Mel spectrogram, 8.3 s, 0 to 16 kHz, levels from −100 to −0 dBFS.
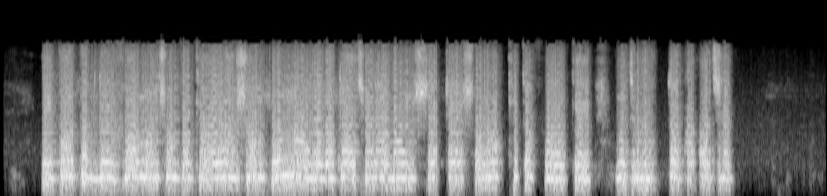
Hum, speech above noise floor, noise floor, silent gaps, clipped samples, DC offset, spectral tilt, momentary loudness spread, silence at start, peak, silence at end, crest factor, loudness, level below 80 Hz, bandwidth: none; 46 dB; -60 dBFS; none; under 0.1%; under 0.1%; -5 dB/octave; 5 LU; 0.4 s; -2 dBFS; 0.95 s; 12 dB; -14 LUFS; -40 dBFS; 7.8 kHz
